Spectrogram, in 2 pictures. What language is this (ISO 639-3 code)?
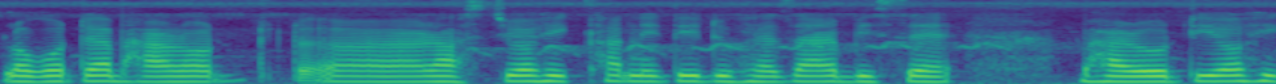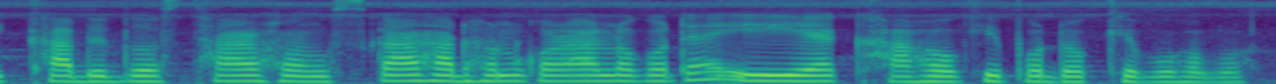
asm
